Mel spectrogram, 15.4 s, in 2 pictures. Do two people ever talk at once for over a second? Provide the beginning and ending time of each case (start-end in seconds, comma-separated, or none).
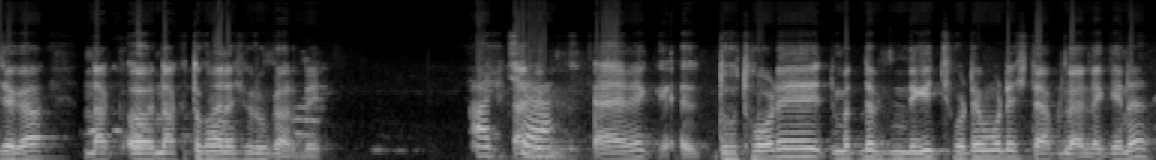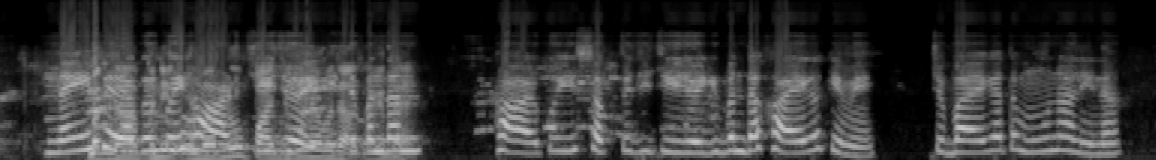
8.3-10.4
